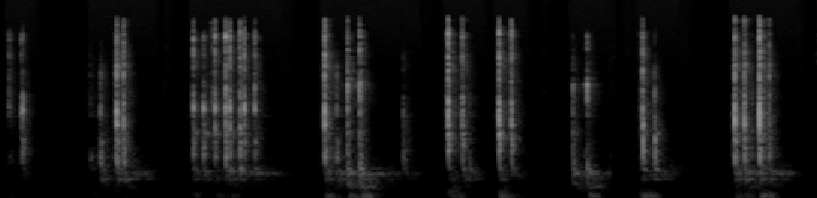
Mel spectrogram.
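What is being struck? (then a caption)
Mechanical keyboard with plastic keycaps. Fingertips type continuously on an RGB mechanical keyboard with plastic keycaps, with the mouse sitting idle beside it. Quick bursts of short, bright, clacky keystrokes come in uneven clusters, each click dying away almost instantly, separated by brief silent pauses.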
